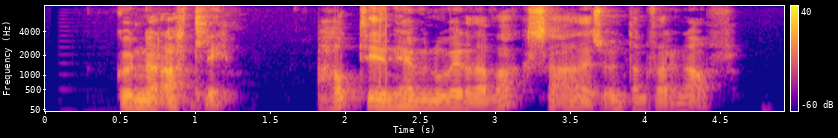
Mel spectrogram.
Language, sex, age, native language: Icelandic, male, 40-49, Icelandic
